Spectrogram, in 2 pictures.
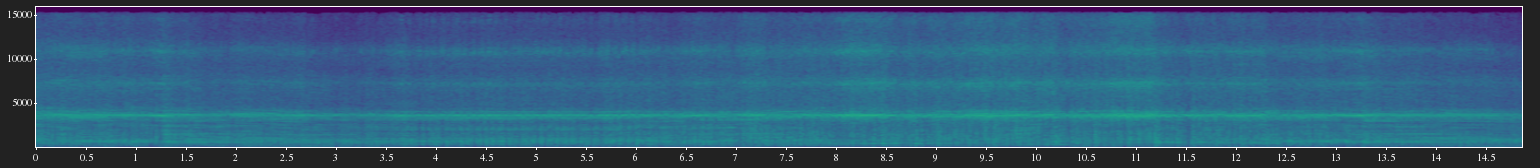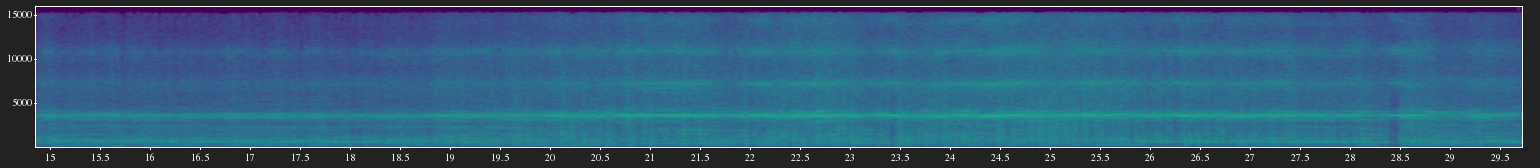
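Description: Racing motorcycle engine at speed, its revs climbing and falling several times as it accelerates and slows, with sudden jumps in pitch at the gear changes.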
